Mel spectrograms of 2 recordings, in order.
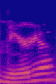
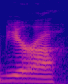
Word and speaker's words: Mira: Miria? Mira. Mira? Like a weird way of saying mirror, but Mira.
